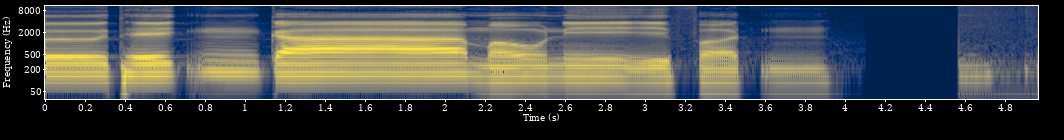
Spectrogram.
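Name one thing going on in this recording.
A group of monks chants together in a large echoing hall.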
